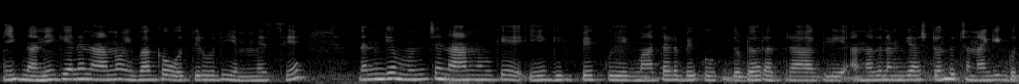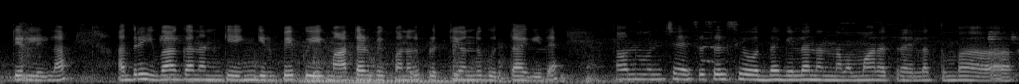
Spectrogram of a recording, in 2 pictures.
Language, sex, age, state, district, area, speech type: Kannada, female, 30-45, Karnataka, Hassan, rural, spontaneous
